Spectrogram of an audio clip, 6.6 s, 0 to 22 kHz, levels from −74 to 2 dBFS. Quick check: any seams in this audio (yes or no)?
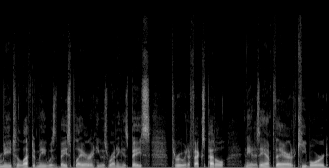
no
